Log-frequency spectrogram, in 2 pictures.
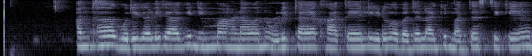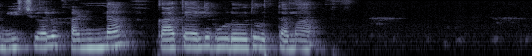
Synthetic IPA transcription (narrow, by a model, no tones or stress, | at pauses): ɐnt̪ʰɐɦɐɡuɾiɡɐɭiɡaːɡinimːɐɦɐɳɐʋɐnːuuɭit̪aːjɐkʰaːt̪ɛjɐlːiːɽuʋɐbɐd̪ɐlaːɡimɐd̪ʱːɐst̪ikɛjɐmjuːt͡ʃuʋɐlpʰɐɳːɐ | kʰaːt̪ɛjɐlːiɦuːɽuʋud̪uːt̪ːɐmɐ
